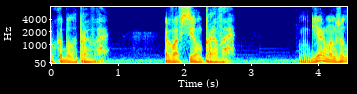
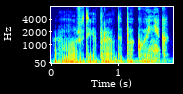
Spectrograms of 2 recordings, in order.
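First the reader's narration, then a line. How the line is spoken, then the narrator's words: Mumbled. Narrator (Russian): Пробормотал он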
